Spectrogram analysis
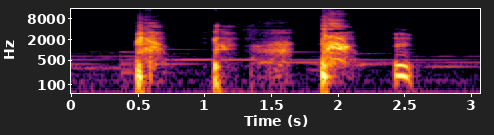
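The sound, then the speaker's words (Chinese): A man gives four short, rough coughs, with a throaty rasp trailing after the second before the last two sharp bursts. “展昭咳嗽了一声，翻身躺下。”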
